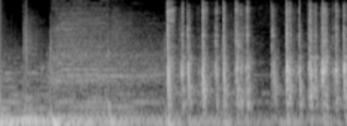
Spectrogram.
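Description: Background music fades out, then rapid keyboard typing clicks begin about a second in: a typing sound effect as on-screen text is typed out letter by letter.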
